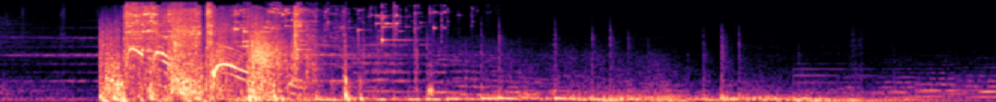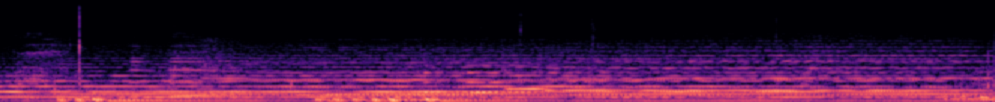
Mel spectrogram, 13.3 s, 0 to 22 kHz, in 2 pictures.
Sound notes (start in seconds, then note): 0.6 glass shatters; 0.7 gun fires; 7.8 dramatic music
